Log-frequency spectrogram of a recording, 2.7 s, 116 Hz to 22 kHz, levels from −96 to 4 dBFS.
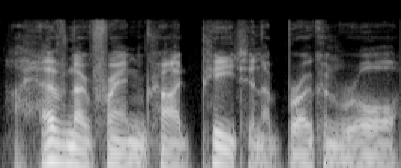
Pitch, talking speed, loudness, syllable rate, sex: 85 Hz, 225 wpm, -18 LUFS, 4.9 syllables/s, male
